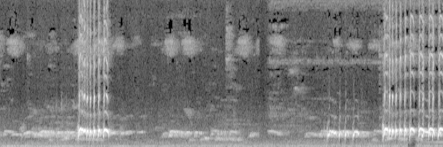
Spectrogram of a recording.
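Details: Zebra dove calls aimed at getting other doves to respond: two loud, fast bubbling coo bursts, near the start and at the end, separated by quieter distant cooing phrases.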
